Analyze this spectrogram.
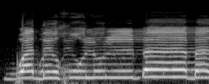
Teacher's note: وادخلوا الباب میں دال حرف قلقلہ ساکن ہے تو یہاں پر قلقلہ خوب ظاہر کریں گے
